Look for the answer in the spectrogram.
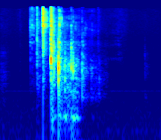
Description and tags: glasses fall
glasses, spectacles, falling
